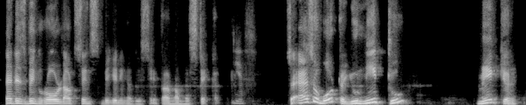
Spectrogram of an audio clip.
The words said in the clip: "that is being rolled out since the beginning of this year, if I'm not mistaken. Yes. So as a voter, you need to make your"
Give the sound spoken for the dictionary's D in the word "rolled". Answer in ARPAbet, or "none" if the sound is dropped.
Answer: D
